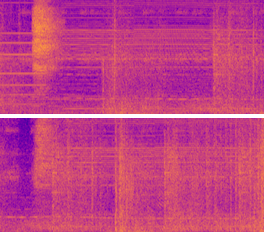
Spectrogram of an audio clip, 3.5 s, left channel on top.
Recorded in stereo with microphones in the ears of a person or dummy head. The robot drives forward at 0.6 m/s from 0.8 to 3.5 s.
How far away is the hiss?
About 4 m.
